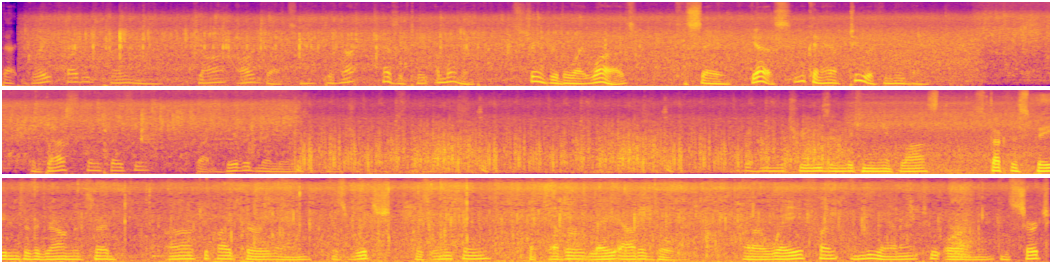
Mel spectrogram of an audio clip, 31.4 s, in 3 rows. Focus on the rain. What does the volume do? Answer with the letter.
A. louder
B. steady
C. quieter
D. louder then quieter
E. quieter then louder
A.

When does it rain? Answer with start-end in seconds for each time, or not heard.
0.0-31.4.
